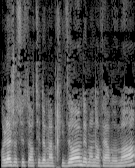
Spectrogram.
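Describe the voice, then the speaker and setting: A woman with a southwestern French accent talks at a moderate pace and a medium pitch. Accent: Gers. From southwest France, Gers. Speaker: holistic coach. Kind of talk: casual monologue vlog. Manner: hesitant, many fillers; animated.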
